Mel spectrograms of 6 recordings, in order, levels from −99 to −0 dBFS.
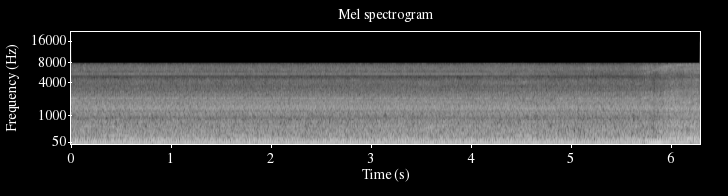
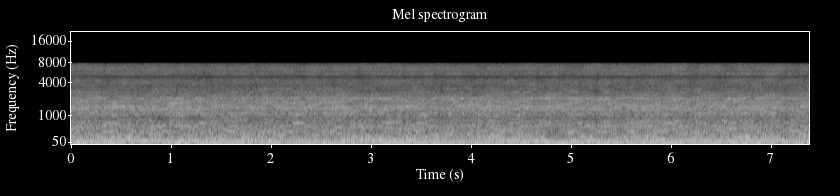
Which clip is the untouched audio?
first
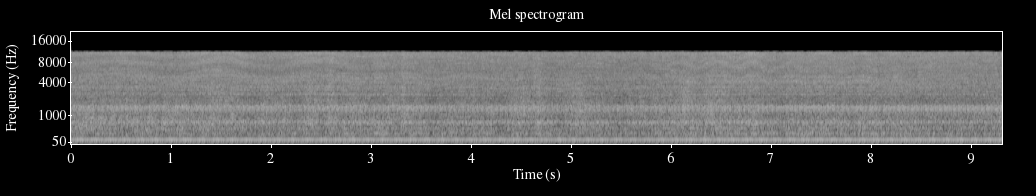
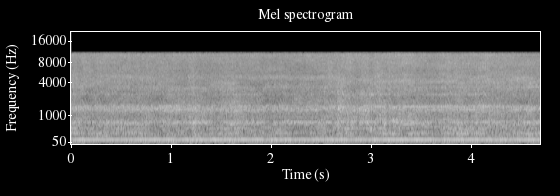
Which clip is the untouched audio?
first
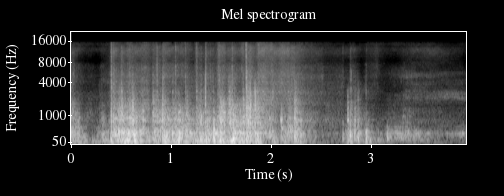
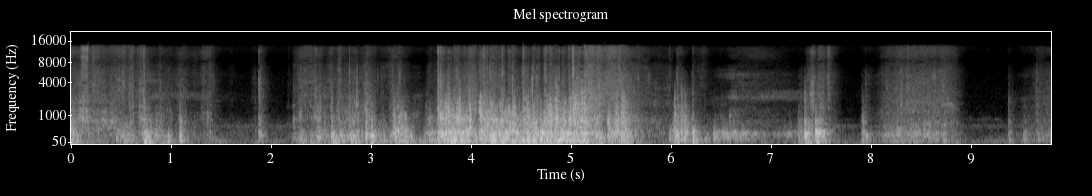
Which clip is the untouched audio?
second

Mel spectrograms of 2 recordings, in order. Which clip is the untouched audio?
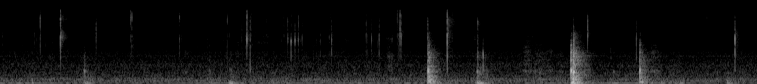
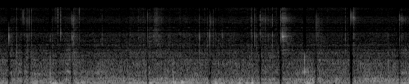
first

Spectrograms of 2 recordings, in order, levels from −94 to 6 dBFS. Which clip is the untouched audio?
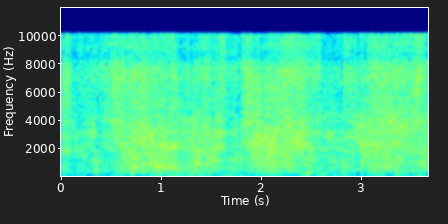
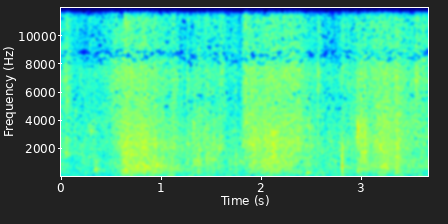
second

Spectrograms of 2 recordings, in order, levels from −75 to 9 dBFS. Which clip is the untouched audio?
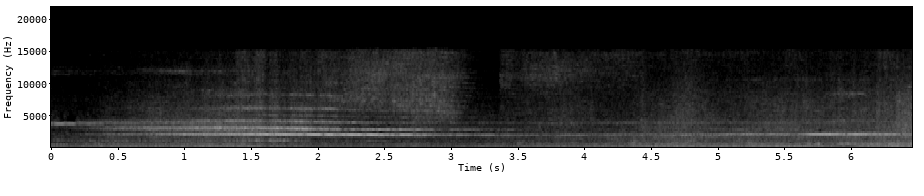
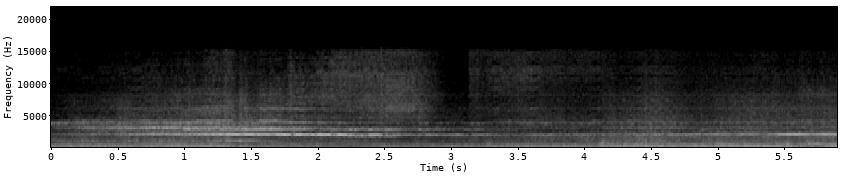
first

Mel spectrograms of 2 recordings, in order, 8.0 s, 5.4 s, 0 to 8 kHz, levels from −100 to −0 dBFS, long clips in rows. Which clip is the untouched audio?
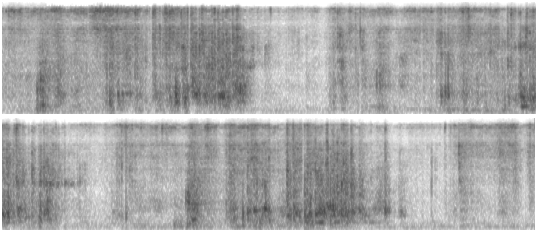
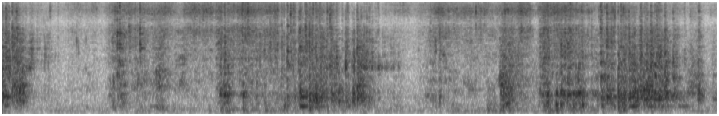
second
